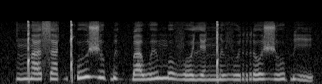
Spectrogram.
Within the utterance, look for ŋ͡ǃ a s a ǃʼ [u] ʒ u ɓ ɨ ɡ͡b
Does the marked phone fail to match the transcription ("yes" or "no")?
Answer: no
